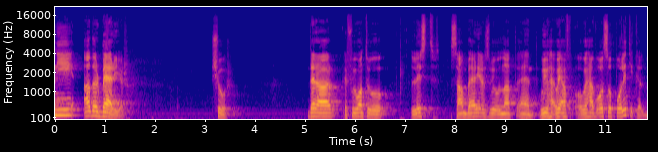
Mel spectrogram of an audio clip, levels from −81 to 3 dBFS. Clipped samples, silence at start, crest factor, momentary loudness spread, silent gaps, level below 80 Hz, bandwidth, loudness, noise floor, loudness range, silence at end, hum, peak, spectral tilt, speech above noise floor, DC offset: under 0.1%; 0 s; 22 dB; 15 LU; none; -58 dBFS; 16 kHz; -21 LUFS; -60 dBFS; 13 LU; 0 s; none; 0 dBFS; -5 dB/octave; 40 dB; under 0.1%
